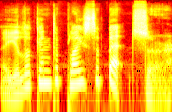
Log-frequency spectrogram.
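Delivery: high, sing-song little gnome character voice. Voicing a gnome bookie greeting a player: gnome bookie voice. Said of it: "He's a little gnome guy".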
